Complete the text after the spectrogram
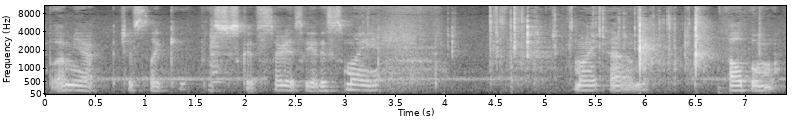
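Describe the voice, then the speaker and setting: Woman, casual vlogger, low gravelly voice, nasal from a cold, meandering delivery. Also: little pitch movement, slow, long pauses, background noise. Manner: rambling, lots of ums and restarts. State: slightly sick and nasal. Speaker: collector showing her photocard binder. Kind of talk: casual show-and-tell vlog.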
